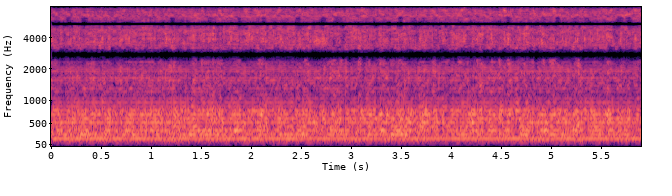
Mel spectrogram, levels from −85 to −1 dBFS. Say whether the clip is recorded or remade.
remade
